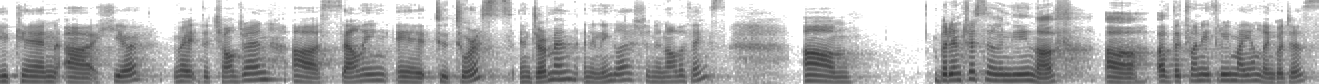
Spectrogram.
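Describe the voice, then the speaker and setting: A woman speaks at a moderate pace with a Spanish accent. Her pitch varies in an ordinary way, broken by long, frequent pauses. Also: medium pitch for a woman. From Guatemala. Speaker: educator, keynote speaker. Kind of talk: conference keynote talk.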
